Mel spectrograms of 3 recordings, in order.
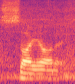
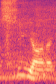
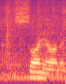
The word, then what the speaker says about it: psionic: Making those dissipate before they touch you actually does prevent them from affecting your psionic, not seionic, psionic health.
